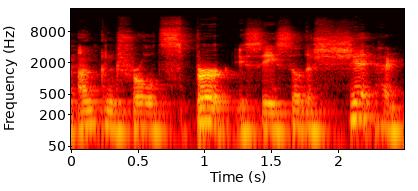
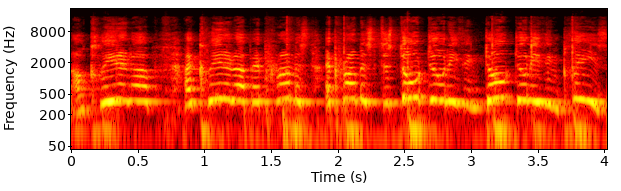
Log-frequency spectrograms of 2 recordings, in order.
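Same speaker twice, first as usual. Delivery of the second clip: shrill, high, raised voice, frantic and desperate; 7 dB louder than usual. Retelling a man running over to clean up: imitating a man pleading. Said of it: "he comes running over and says".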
